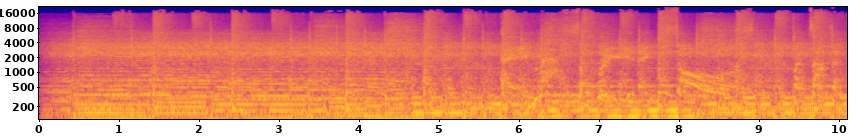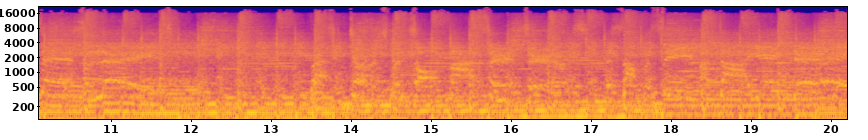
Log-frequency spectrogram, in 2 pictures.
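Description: Loud, dense heavy metal plays throughout, with a chugging distorted guitar riff driven by steady, pounding drums and crashing cymbals, sustained at full volume from start to finish.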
